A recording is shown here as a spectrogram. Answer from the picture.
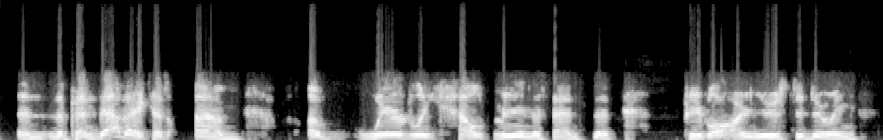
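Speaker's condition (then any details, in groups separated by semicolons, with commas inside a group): Spastic quadriplegic cerebral palsy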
